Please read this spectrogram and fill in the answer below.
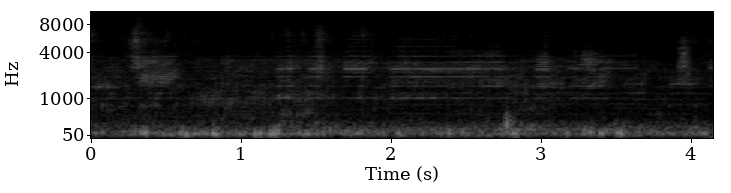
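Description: An SUV driving past on the road, a low, uneven rumble of engine and tyres, with faint voices in the background.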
